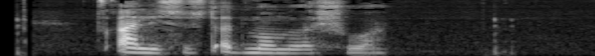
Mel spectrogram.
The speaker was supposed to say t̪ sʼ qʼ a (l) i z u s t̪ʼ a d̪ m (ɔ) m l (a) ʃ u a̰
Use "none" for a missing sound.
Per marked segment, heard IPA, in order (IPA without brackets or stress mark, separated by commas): l, ɔ, a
